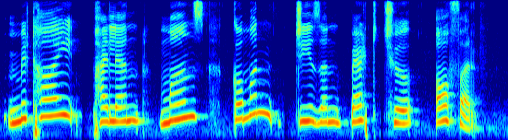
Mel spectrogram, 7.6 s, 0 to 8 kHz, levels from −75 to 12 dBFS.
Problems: constant background noise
